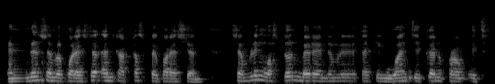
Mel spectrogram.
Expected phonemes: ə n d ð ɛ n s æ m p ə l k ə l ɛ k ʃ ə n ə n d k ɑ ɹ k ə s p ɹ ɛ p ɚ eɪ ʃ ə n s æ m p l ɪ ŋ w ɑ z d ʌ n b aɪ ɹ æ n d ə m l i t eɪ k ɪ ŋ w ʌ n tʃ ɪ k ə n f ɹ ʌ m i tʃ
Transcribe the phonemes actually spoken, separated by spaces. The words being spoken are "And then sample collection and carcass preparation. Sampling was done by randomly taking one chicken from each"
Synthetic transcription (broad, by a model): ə n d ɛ n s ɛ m b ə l k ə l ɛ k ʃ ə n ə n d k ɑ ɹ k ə s p ɹ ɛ p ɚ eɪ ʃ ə n s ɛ m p l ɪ ŋ w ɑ s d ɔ n b aɪ ɹ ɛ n d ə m l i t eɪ k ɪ ŋ w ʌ n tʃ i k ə n f ɹ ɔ m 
